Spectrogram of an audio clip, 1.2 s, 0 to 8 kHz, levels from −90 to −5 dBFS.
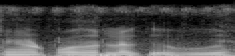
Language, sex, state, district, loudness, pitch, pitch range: Hindi, male, Uttar Pradesh, Hamirpur, -26 LUFS, 120 Hz, 115-120 Hz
